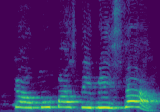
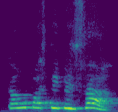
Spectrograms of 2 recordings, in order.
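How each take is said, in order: First: It is said loudly with maximum vocal power. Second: It is said with moderate vocal power.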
